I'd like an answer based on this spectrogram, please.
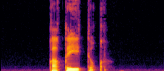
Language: Central Yupik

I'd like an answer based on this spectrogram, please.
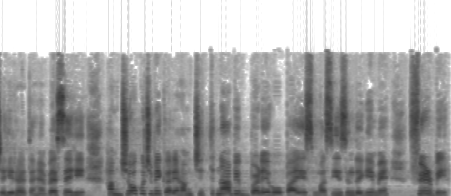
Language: Hindi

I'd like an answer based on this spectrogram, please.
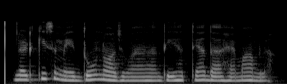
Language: Punjabi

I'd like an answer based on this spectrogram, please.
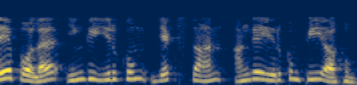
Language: Tamil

